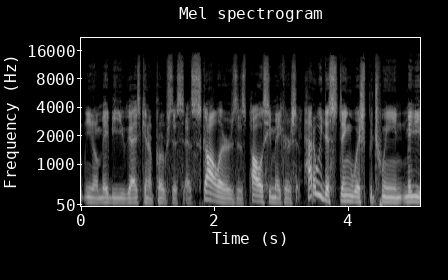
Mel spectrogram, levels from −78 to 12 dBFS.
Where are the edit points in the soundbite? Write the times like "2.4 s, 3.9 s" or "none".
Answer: 1.5 s, 3.3 s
